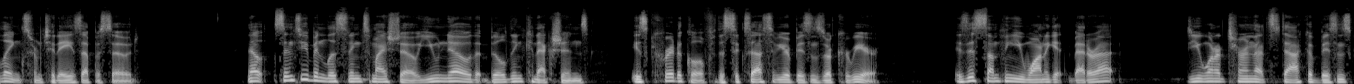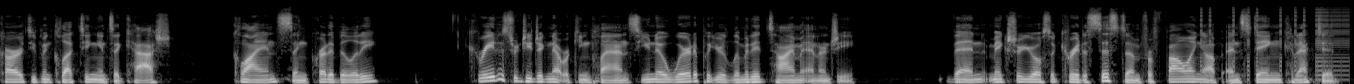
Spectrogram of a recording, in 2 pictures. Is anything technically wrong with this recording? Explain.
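Yes, a nearby 2G phone is interfering near the end of the speech.

From 25.55 to 26.59 s, GSM signalling bursts appear: the circuit rectifies short groups of radio bursts, producing galloping ticks and brief 217 Hz buzzes roughly 10 dB below the speech.

From 26.70 to 27.04 s, GSM phone buzz takes over: radio bursts sent 217 times a second, consistent with an active call, are rectified into a hard, raspy, harmonic-rich buzz about 15 dB below the speech.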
